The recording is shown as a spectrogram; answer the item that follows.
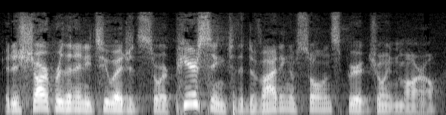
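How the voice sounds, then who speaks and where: A young adult man with a faint Boston accent, preaching a lively church sermon and joking with the congregation. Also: mid-range voice, brisk. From New England, US. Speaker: guest preacher.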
